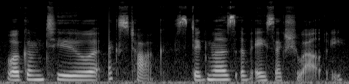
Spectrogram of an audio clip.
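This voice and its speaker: A woman's voice: medium pitch, fairly even intonation, a little slow, a little mellow, a little hiss or hum. A woman in her twenties hosting a college podcast, talking casually with frequent ums as she explains. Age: 20s. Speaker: podcast host.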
